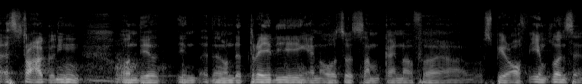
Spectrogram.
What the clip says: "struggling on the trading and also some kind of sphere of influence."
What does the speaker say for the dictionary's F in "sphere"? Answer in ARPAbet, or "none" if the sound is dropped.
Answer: P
